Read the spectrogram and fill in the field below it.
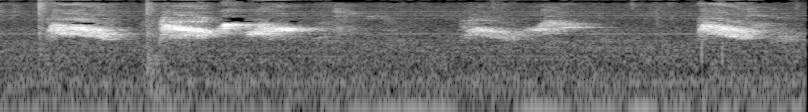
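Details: Red-whiskered Bulbul breeding bird kept in a cage at a Thai bulbul breeding farm, singing in a playful manner: rich, slightly harsh whistled phrases that slur down and up, repeated in groups with short pauses.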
